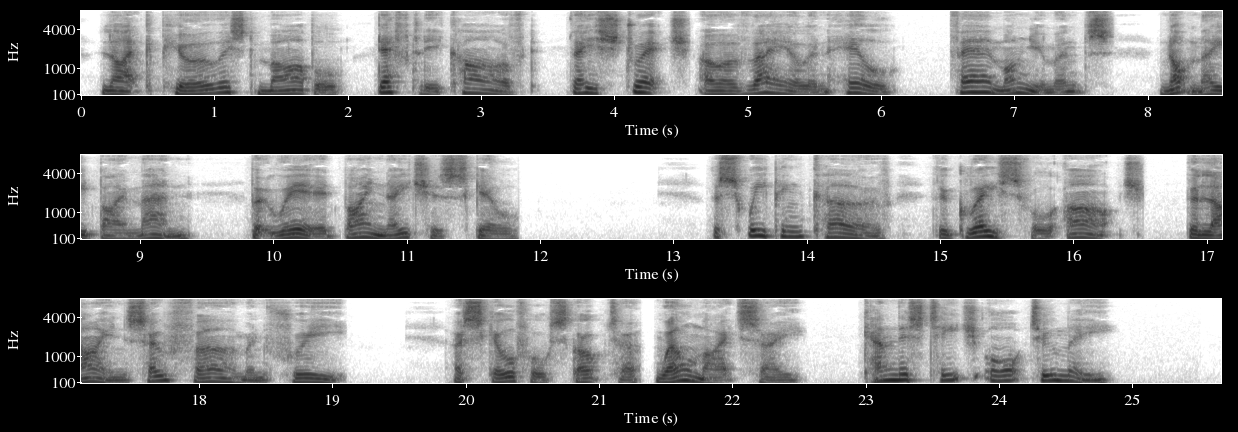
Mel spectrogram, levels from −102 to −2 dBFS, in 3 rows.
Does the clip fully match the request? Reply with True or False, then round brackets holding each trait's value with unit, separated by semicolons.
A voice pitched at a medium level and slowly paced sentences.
False (130 Hz; 110 wpm)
